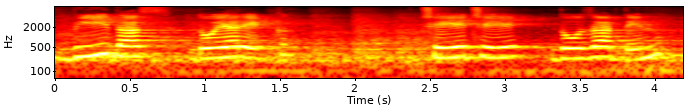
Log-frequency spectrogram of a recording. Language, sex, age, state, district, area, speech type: Punjabi, female, 18-30, Punjab, Amritsar, urban, spontaneous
